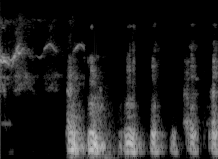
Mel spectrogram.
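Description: Hearty laughter: a high squealing rise at the start, then a rapid run of short 'ha' bursts, about five a second.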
